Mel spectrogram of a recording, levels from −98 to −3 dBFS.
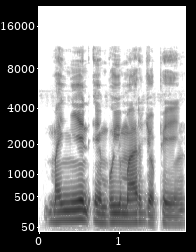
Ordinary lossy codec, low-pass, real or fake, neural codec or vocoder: none; none; real; none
